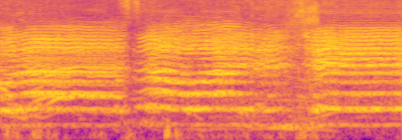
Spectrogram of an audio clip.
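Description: A group of young girls reciting the Quran aloud in unison, many children's voices chanting together in short held phrases.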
